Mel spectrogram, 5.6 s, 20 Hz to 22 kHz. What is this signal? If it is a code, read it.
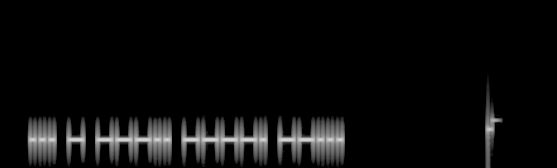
Morse code, heard as a keyed tone, about 25 wpm, 700 Hz. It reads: ST897
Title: Code Groups - 5 Letter:Numbers - 25wpm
